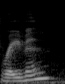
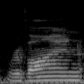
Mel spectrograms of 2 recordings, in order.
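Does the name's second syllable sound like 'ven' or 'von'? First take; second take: ven; von. First: The second syllable sounds like 'ven'. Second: The second syllable sounds like 'von'. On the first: "is not pronounced Raven" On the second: "all the nerds, correct me, always say Ravon"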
